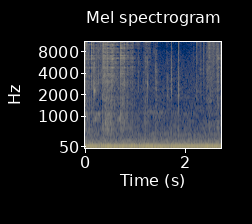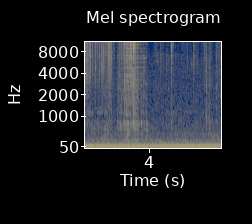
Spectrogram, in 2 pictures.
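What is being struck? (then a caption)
Soap bar cut with a metal blade. A metal blade cuts small cubes off a solid, hand-sized white soap bar that has been scored into a grid. It makes a quick run of crisp, bright ticks and crunches as the pieces break away, over a steady low hum throughout.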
